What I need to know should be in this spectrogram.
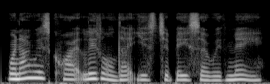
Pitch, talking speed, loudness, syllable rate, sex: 225 Hz, 265 wpm, -19 LUFS, 5.5 syllables/s, female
